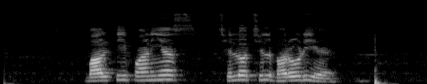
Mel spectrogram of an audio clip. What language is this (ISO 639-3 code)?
ssi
